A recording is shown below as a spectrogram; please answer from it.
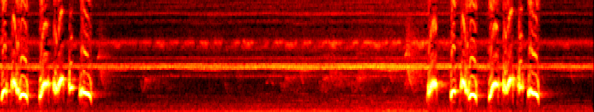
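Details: Red-whiskered bulbul singing for song training: two bursts of rapid, loud warbled notes rising and falling, about a second each and four seconds apart, over a steady high insect drone.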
